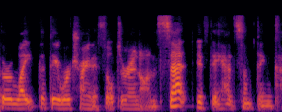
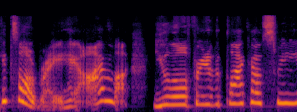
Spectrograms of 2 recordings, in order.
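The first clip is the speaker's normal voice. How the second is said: put-on higher, sing-song baby talk from a dad; dad mode; 10 semitones higher, faster than usual. Billy comforting frightened daughter during blackout, higher baby talk. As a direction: coo to a scared toddler, lightly voiced. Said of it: "Billy instantly switches into dad mode".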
